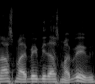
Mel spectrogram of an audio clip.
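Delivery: ordinary delivery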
